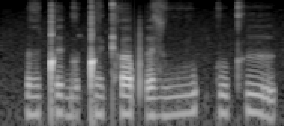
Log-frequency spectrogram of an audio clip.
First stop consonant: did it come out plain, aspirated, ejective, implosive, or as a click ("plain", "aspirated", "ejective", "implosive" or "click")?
click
